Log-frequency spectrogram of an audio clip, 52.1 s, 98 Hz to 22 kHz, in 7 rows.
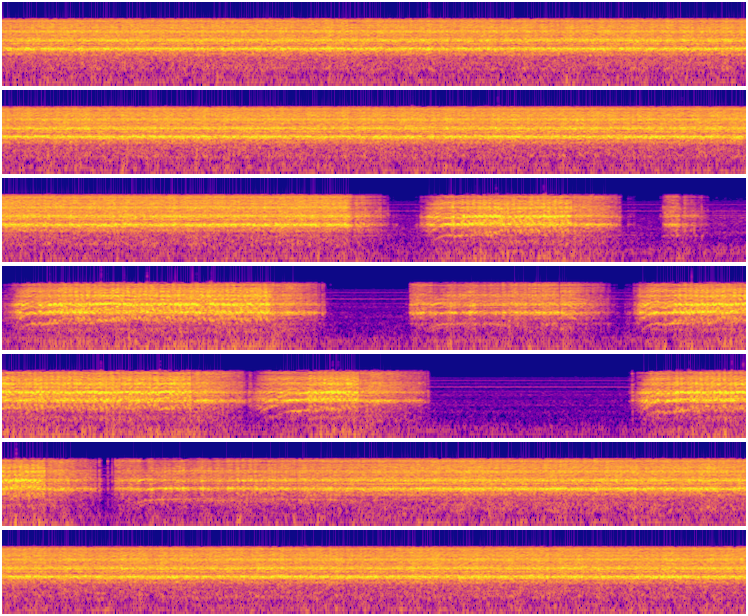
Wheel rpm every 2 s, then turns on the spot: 160, 160, 160, 160, 160, 160, 160, 160, 160, 80, 60, 100, 100, 100, 100, 140, 80, 0, 100, 110, 160, 160, 160, 160, 160, 160.
none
